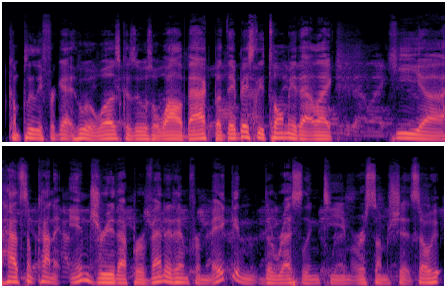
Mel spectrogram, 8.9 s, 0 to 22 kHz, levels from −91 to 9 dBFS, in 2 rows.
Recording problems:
echo of what is said; faint; throughout; 530 ms later, 20 dB below the speech

